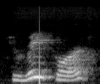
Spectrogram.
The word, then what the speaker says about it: report: So as Richard was saying, when I stress the second syllable to report, the report, I am talking about the document. If I stress the first syllable to report, then I am actually using the verb.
